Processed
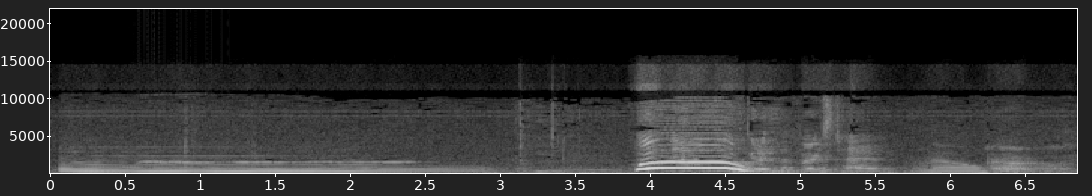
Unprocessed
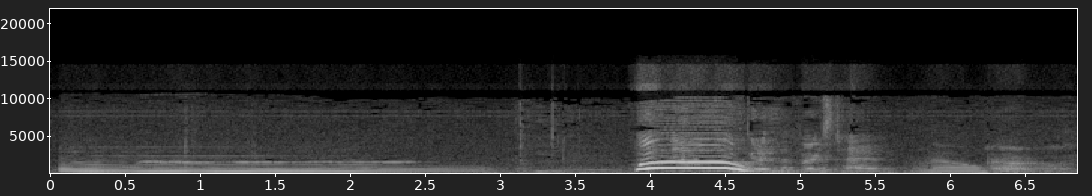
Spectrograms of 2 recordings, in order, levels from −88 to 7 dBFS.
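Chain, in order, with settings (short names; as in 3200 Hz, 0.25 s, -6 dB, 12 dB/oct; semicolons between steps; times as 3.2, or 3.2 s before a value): 0.52–1.21 crackle 290/s -> 67/s -47 dBFS; gain +4 dB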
